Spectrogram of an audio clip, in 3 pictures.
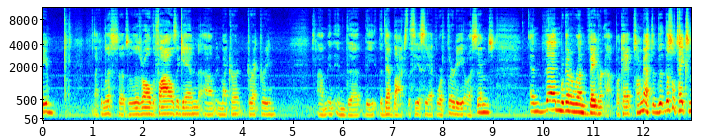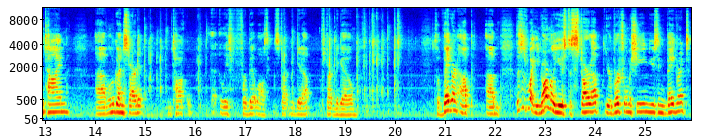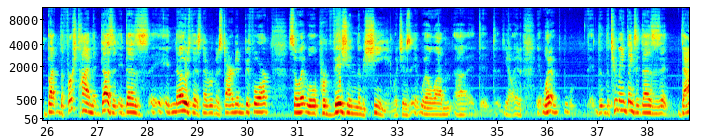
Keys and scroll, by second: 0.0-0.8 typing, 14.7-16.2 typing, 17.9-20.4 typing.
